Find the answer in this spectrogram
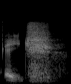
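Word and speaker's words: Aech: arch is like H so the book gets spelled a e CH pronounces age yeah kind of hard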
